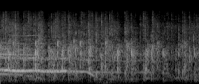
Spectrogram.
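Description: An audience applauds, a dense, steady patter of many hands clapping that holds at a fairly even loudness throughout, with a brief sustained tone sliding down near the start.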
